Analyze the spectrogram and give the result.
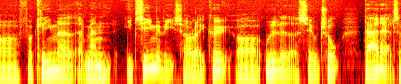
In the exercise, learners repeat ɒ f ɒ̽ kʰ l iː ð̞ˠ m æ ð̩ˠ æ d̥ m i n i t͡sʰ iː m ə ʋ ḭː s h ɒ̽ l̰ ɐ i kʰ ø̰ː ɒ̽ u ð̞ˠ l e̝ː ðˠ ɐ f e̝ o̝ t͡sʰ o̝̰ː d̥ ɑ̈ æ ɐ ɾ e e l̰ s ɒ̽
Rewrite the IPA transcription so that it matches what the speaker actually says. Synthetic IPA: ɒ f ɒ̽ kʰ l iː m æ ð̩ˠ æ d̥ m æ n i t͡sʰ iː m ə ʋ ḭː s h ɒ̽ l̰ ɐ i kʰ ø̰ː ɒ̽ u ð̞ˠ l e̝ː ðˠ ɐ s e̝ o̝ t͡sʰ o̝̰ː d̥ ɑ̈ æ ɐ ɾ e æ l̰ s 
